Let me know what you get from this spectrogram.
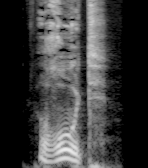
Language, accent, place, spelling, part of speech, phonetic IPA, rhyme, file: German, Germany, Berlin, Ruth, proper noun, [ʁuːt], -uːt, De-Ruth.ogg
- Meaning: 1. Ruth (biblical character) 2. a female given name, equivalent to English Ruth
